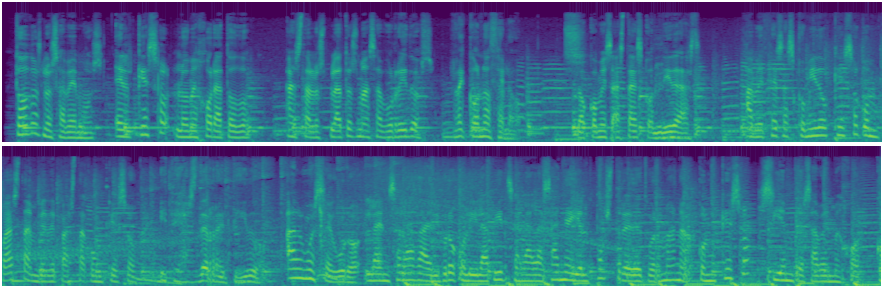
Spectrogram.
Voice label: female spanish food cheese comercial; ideasonora

